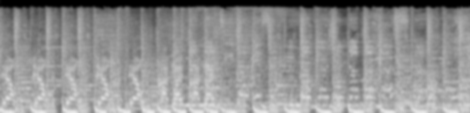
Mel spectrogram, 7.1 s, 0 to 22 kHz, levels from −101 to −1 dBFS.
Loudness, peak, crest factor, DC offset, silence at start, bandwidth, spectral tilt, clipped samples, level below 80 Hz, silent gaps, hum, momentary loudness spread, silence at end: -14 LUFS; 0 dBFS; 12 dB; 0.3%; 0 s; 17 kHz; -4 dB/octave; under 0.1%; -18 dBFS; none; none; 3 LU; 0 s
